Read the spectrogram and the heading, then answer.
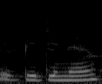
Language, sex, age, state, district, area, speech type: Bodo, female, 30-45, Assam, Baksa, rural, spontaneous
